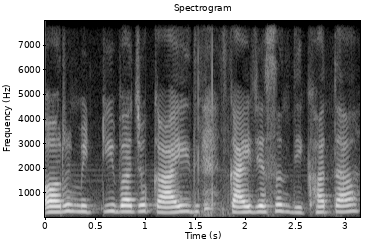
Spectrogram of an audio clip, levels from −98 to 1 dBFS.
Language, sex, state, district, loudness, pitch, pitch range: Bhojpuri, female, Uttar Pradesh, Deoria, -18 LUFS, 235 Hz, 225-245 Hz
